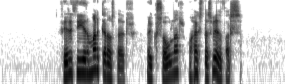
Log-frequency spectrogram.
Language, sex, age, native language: Icelandic, male, 20-29, Icelandic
